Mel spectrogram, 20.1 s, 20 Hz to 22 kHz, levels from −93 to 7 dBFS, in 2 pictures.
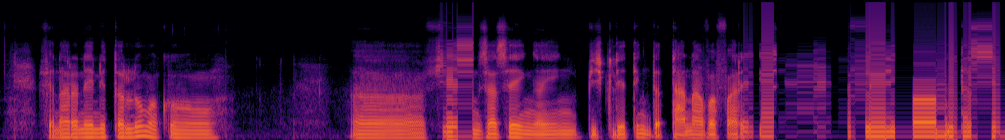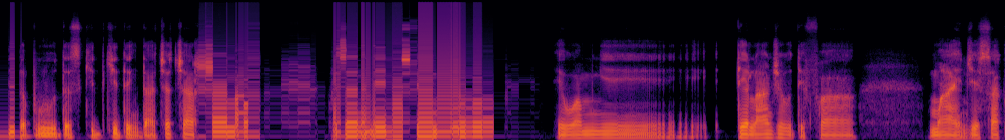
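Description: Audio likely arrived too seldom, so playback looped a roughly 7.5 ms buffer. The result is robotic sound from repeated short buffers at 4.39–4.72 s, 7.43–10.26 s after "igny da tagnà avy", and 12.04–15.48 s. The speech there becomes a rigid, metallic 133 Hz buzz throughout.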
